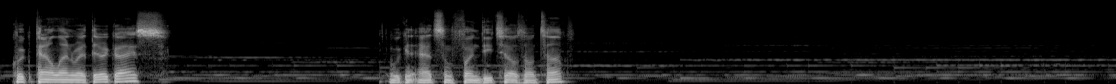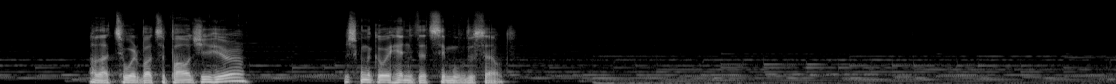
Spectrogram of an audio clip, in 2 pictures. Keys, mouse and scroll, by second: 2.4 z, 3.0 space, 3.5 4, 6.6 z, 9.3 1, 10.4 alt+c, 12.2 4, 13.8 z, 14.5 w, 17.2 r, 19.6 space, 20.1 4, 20.5 q, 21.8 F4.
